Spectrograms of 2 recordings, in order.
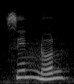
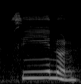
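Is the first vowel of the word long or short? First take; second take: short; long. First: The first vowel is said short. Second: The first vowel is said long. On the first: It means teeth. The speaker calls it right. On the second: It becomes the name of a letter. The speaker calls it wrong.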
